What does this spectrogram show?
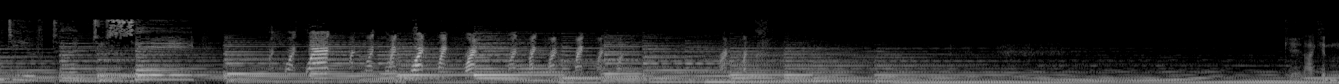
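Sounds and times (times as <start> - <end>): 
sustained musical chords in a children's song: 0.0 - 13.3
speech: 0.9 - 1.6, 2.9 - 6.6, 7.2 - 8.0
duck quacking: 2.7 - 6.2, 7.0 - 7.8.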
